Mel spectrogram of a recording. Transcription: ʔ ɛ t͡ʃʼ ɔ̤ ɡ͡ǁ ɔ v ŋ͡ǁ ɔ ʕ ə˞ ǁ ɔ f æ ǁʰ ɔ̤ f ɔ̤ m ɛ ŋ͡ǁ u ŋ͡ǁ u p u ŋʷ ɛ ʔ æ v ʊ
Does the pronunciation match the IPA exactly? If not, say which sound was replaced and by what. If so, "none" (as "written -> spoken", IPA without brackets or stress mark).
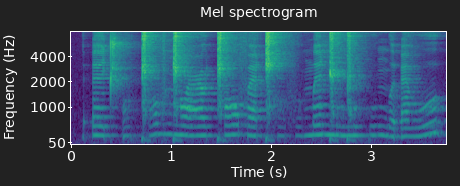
none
